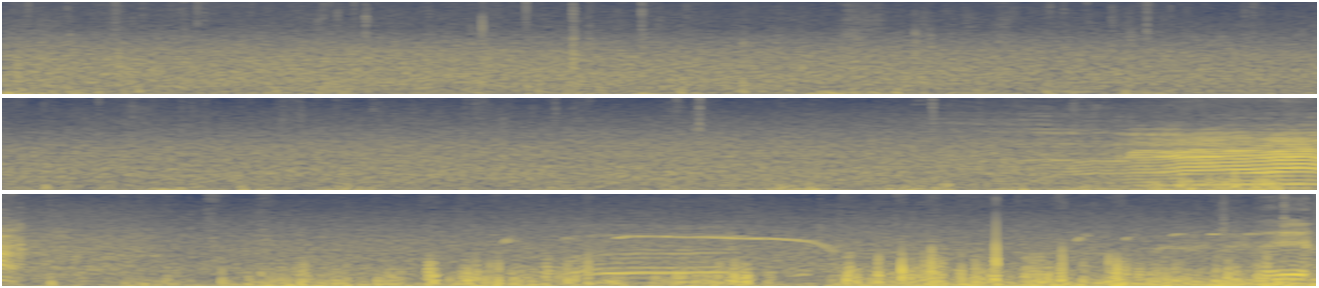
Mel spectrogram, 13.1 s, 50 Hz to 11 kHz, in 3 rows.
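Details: Young Hereford and Careta steers offered as lot 10 at an auction; after several seconds of low rustling and shuffling, one loud harmonic moo rings out, then hoof clatter, knocking and a brief rising whistled tone follow.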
